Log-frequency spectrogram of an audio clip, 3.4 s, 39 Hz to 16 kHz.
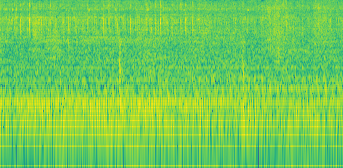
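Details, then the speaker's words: Sony TC-350 three-head reel-to-reel, after cleaning gummed lubricant from the capstan idler wheel arm that stopped the pinch roller engaging and bogged playback: even motor hum, faint steady tick, no dragging; playing fine. "but now appears to be working it's just no problem now"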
